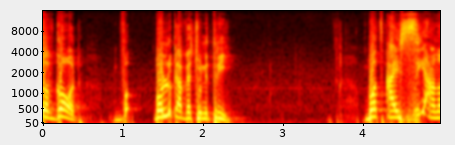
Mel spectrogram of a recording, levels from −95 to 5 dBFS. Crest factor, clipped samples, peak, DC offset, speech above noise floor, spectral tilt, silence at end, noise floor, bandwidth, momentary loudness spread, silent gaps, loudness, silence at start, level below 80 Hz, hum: 14 dB; under 0.1%; -2 dBFS; under 0.1%; 44 dB; -4 dB/octave; 0 s; -57 dBFS; 16 kHz; 13 LU; none; -14 LUFS; 0 s; -34 dBFS; none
